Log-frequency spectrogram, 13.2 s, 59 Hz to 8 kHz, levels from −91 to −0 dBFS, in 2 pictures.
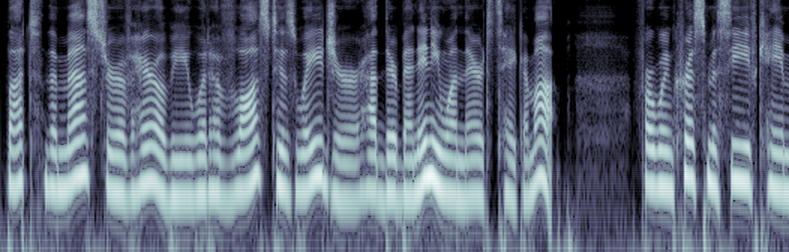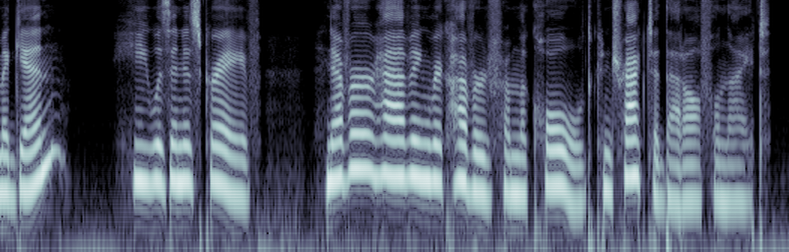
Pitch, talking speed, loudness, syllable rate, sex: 210 Hz, 180 wpm, -18 LUFS, 5.3 syllables/s, female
